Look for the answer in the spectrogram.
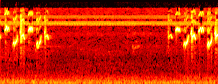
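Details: Glatik batu, the cinereous tit, in long rolling song: a burst of rapid high piercing paired notes, a pause of over two seconds, then the fast repeated phrase returns; a faint constant high whine underneath.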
